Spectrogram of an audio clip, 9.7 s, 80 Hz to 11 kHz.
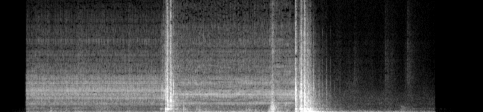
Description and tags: Vankilan ulko-ovi / Electrical lock, front door of a prison, buzzer, door open and close, interior
Summeri, sähköinen lukko aukeaa, ovi auki ja kiinni. Sisä.
Paikka/Place: Suomi / Finland / Helsinki, Keskusvankila, Central Prison
Aika/Date: 23.08.1978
